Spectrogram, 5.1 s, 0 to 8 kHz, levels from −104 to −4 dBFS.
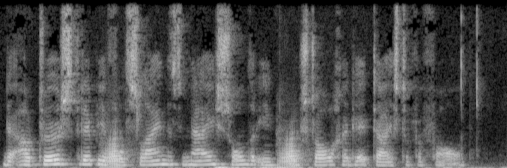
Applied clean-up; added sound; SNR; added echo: none; Brass instrument; 3 dB; none.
